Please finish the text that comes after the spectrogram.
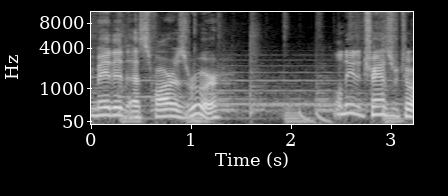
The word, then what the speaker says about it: Ruhr: I think that's how they say it, Ruhr. I always want to go with Rower, but they're like, Ruhr.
